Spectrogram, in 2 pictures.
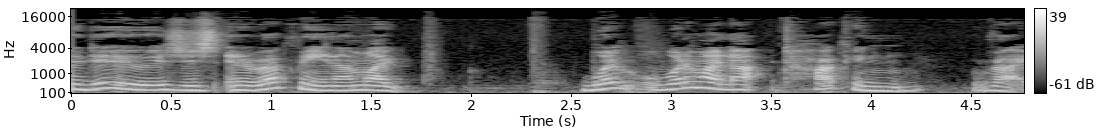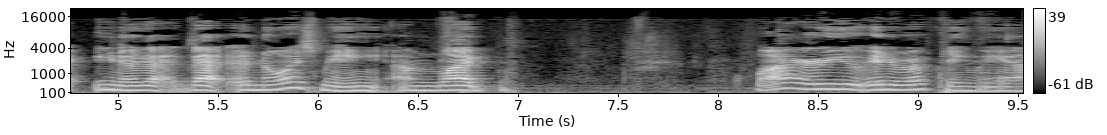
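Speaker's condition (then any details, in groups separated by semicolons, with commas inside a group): No condition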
